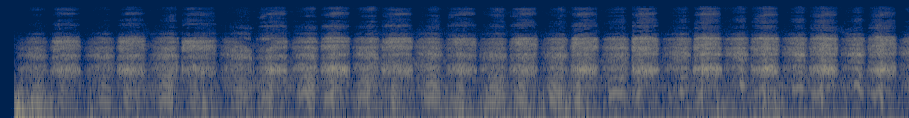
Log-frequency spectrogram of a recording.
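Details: A pug lounging in the sun on a deck chair, excited by petting, pants steadily with quick, rhythmic, breathy huffs about twice a second.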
